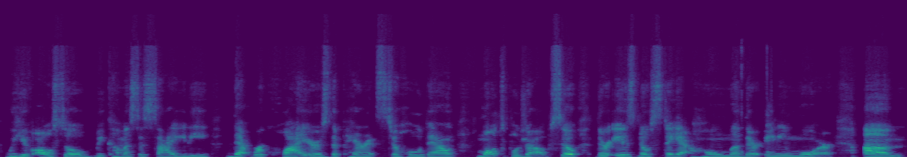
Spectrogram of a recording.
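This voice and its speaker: A woman's voice: on the low side, fairly even intonation, measured pace, hardly any pauses, bright, forceful tone. A woman in her thirties, a nurse speaking as a panel guest, explaining her points earnestly with frequent fillers. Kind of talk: discussion panel talk.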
